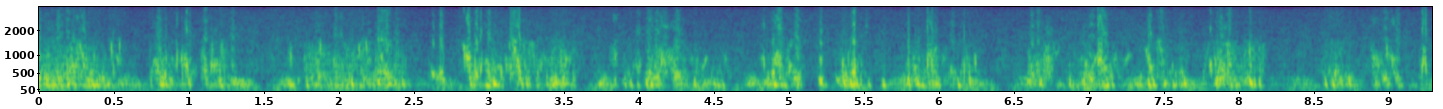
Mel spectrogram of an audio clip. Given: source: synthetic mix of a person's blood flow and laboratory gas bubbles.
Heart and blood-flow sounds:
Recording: Doppler ultrasound of blood flow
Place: precordium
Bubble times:
0.00-0.61 s: bubbles
0.73-1.32 s: bubbles
1.65-2.50 s: bubbles
2.58-2.71 s: bubbles
2.79-3.60 s: bubbles
3.79-4.62 s: bubbles
4.80-5.12 s: bubbles
5.17-5.55 s: bubbles
5.59-5.68 s: bubbles
5.74-6.29 s: bubbles
6.58-7.69 s: bubbles
7.75-8.20 s: bubbles
8.54-9.12 s: bubbles
9.19-9.30 s: bubbles
From the record:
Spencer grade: 4 (maximum detectable bubble signal sounding continuously throughout systole and diastole of every cardiac period, and overriding the amplitude of the normal cardiac signals)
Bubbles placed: anywhere in the cardiac cycle

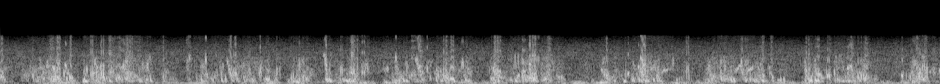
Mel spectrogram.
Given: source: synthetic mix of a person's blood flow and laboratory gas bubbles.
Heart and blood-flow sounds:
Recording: Doppler ultrasound of blood flow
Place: precordium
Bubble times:
0.00-0.09 s: bubbles
0.20-1.56 s: bubbles
1.60-1.77 s: bubbles
1.85-2.81 s: bubbles
2.88-3.15 s: bubbles
3.21-3.71 s: bubbles
3.83-4.78 s: bubbles
4.86-5.67 s: bubbles
5.99-6.94 s: bubbles
7.03-7.89 s: bubbles
8.01-8.79 s: bubbles
9.00-9.41 s: bubbles
From the record:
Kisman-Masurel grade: 444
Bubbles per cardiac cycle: continuous sound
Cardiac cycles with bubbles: 100%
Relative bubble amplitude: maximal (0.775 to 0.999)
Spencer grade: 4 (maximum detectable bubble signal sounding continuously throughout systole and diastole of every cardiac period, and overriding the amplitude of the normal cardiac signals)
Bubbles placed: anywhere in the cardiac cycle

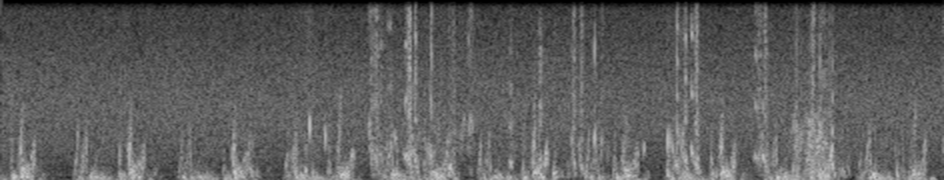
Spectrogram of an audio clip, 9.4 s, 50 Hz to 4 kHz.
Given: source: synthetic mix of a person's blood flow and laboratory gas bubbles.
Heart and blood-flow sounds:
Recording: Doppler ultrasound of blood flow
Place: precordium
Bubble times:
2.48-2.60 s: bubbles
2.90-3.16 s: bubbles
3.21-3.29 s: bubbles
3.66-4.75 s: bubbles
5.06-5.14 s: bubbles
5.35-5.44 s: bubbles
5.49-6.09 s: bubbles
6.40-6.46 s: bubbles
6.63-7.02 s: bubbles
7.52-7.71 s: bubbles
7.89-8.50 s: bubbles
8.91-9.02 s: bubbles
9.11-9.18 s: bubbles
9.41-9.45 s: bubbles
From the record:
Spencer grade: 3 (all of the cardiac periods contain showers or single bubble signals, but not dominating or overriding the cardiac motion signals)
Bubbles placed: only in the low amplitude regions of the cardiac cycle

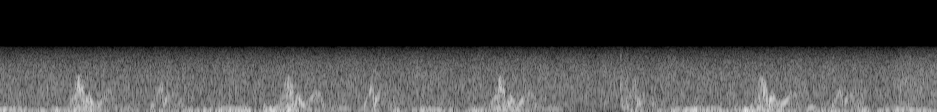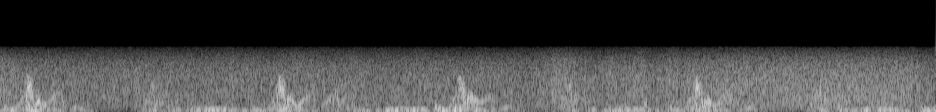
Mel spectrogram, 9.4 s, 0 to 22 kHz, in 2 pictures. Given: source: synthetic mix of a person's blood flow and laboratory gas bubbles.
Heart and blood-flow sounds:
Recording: Doppler ultrasound of blood flow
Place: precordium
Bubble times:
3.04-3.23 s: bubbles
5.12-5.16 s: bubbles
6.33-6.40 s: bubbles
7.88-7.94 s: bubbles
8.39-8.50 s: bubbles
From the record:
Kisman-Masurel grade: 121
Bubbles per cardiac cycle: 1 to 2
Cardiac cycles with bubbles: 10 to 50%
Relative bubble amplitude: barely perceptible (0.100 to 0.250)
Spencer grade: 2 (many but less than half of the cardiac periods contain bubble signals, singularly or in groups)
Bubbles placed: only in the low amplitude regions of the cardiac cycle

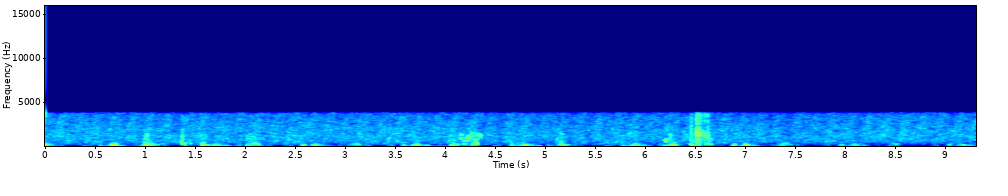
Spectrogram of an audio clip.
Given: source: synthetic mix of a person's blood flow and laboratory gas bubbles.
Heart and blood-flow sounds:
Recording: Doppler ultrasound of blood flow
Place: precordium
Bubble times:
1.33-1.50 s: bubbles
1.54-1.67 s: bubbles
4.09-4.38 s: bubbles
6.18-6.29 s: bubbles
6.43-6.70 s: bubbles
From the record:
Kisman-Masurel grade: 122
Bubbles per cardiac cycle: 1 to 2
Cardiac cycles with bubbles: 10 to 50%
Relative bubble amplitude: moderate (0.250 to 0.450)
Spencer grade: 2 (many but less than half of the cardiac periods contain bubble signals, singularly or in groups)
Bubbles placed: only in the low amplitude regions of the cardiac cycle

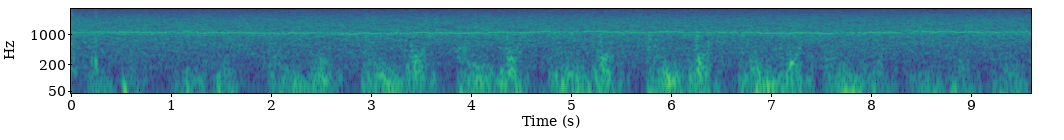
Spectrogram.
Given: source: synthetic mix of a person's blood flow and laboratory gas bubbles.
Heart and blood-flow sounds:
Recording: Doppler ultrasound of blood flow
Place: precordium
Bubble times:
0.00-0.09 s: bubbles
0.17-0.29 s: bubbles
From the record:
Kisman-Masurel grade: 112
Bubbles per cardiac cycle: 1 to 2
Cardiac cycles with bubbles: 1 to 10%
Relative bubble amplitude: moderate (0.250 to 0.450)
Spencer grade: 1 (occasional bubble signal discernible with the cardiac motion signal, with majority of cardiac periods free of bubbles)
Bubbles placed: anywhere in the cardiac cycle

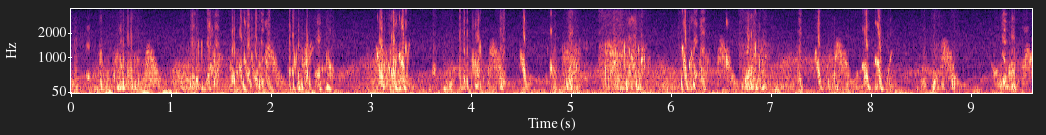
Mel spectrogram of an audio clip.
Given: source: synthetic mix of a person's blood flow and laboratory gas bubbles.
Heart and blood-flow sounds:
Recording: Doppler ultrasound of blood flow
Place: subclavian vein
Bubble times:
0.00-0.21 s: bubbles
0.26-0.74 s: bubbles
1.07-1.53 s: bubbles
1.56-2.02 s: bubbles
2.15-2.63 s: bubbles
3.02-3.40 s: bubbles
3.60-3.67 s: bubbles
3.69-3.83 s: bubbles
3.88-4.14 s: bubbles
4.23-4.36 s: bubbles
4.47-4.59 s: bubbles
4.75-5.17 s: bubbles
5.27-5.80 s: bubbles
6.06-6.40 s: bubbles
6.52-6.60 s: bubbles
6.67-7.03 s: bubbles
7.24-7.33 s: bubbles
7.40-7.77 s: bubbles
7.82-8.21 s: bubbles
8.47-8.75 s: bubbles
8.78-8.88 s: bubbles
9.17-9.62 s: bubbles
From the record:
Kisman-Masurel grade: 243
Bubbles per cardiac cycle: several, 3 to 8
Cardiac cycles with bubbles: 100%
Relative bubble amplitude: loud (0.450 to 0.775)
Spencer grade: 3 (all of the cardiac periods contain showers or single bubble signals, but not dominating or overriding the cardiac motion signals)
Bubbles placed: anywhere in the cardiac cycle

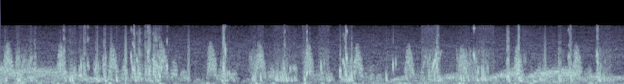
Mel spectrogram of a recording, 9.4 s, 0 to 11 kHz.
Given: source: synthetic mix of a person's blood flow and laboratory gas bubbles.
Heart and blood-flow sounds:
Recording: Doppler ultrasound of blood flow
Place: subclavian vein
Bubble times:
0.05-0.14 s: bubbles
0.23-0.57 s: bubbles
0.83-1.35 s: bubbles
1.38-1.64 s: bubbles
1.69-1.80 s: bubbles
1.93-2.55 s: bubbles
3.30-3.53 s: bubbles
3.73-3.95 s: bubbles
4.09-4.49 s: bubbles
4.53-4.69 s: bubbles
4.78-4.98 s: bubbles
5.06-5.34 s: bubbles
5.76-5.98 s: bubbles
6.32-6.65 s: bubbles
6.84-7.42 s: bubbles
7.57-8.20 s: bubbles
8.36-8.63 s: bubbles
8.93-9.17 s: bubbles
From the record:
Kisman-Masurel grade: 233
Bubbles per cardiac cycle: several, 3 to 8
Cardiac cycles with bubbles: 50 to 99%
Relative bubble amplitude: loud (0.450 to 0.775)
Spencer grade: 3 (all of the cardiac periods contain showers or single bubble signals, but not dominating or overriding the cardiac motion signals)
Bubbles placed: anywhere in the cardiac cycle

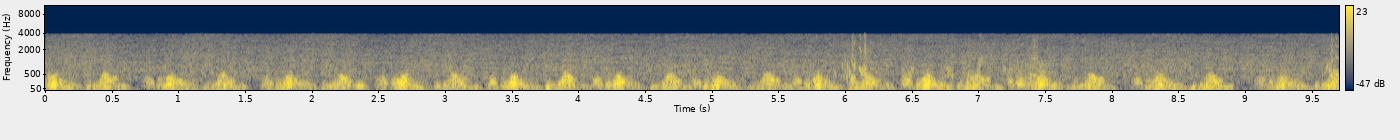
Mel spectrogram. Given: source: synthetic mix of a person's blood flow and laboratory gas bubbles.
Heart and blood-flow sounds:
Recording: Doppler ultrasound of blood flow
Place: precordium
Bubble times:
0.00-0.11 s: bubbles
5.91-6.21 s: bubbles
6.42-6.53 s: bubbles
6.75-6.80 s: bubbles
6.87-7.05 s: bubbles
7.16-7.58 s: bubbles
9.58-9.71 s: bubbles
From the record:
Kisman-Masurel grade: 221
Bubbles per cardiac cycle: several, 3 to 8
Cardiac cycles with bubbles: 10 to 50%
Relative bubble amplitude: barely perceptible (0.100 to 0.250)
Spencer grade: 2 (many but less than half of the cardiac periods contain bubble signals, singularly or in groups)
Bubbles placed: anywhere in the cardiac cycle

